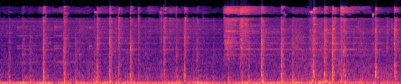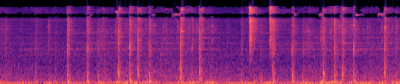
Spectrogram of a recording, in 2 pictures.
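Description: LIRR bilevel passenger coaches rolling past at close range: a steady low rumble with a rapid, irregular run of wheel clicks over the rail joints.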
